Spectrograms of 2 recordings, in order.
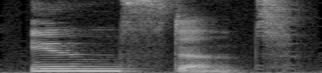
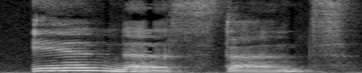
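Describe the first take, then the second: First: It is said with two syllables. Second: It is said with an extra third syllable. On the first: The speaker calls it right. "The word instant also has two syllables" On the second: The speaker calls it wrong. "If a syllable is added to this word"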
